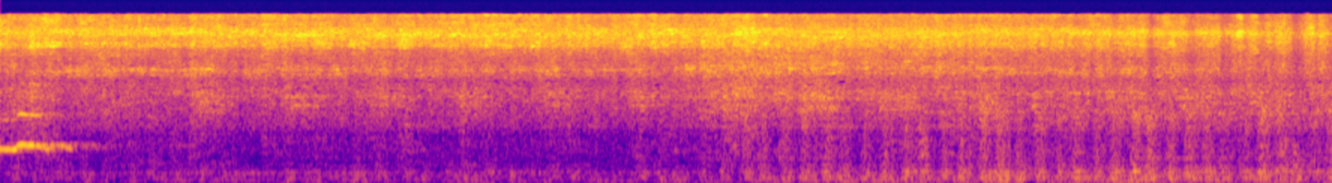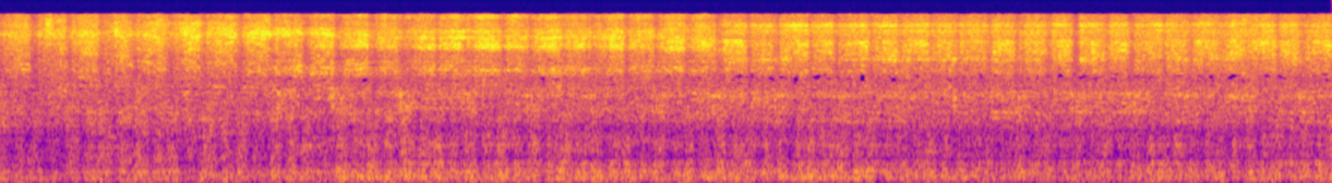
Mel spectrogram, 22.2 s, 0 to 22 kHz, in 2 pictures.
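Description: Steam locomotive 414.096, an Austro-Hungarian 0-8-0 of 1906, at close range. A steam whistle cuts off at the very start, then steam hisses steadily. From about six seconds in the engine gets under way, and a louder rumble of exhaust and escaping steam builds and holds as it runs.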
